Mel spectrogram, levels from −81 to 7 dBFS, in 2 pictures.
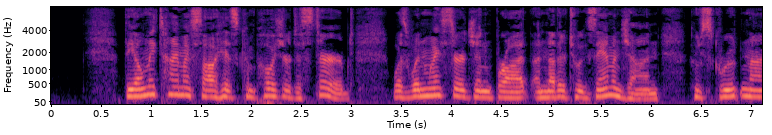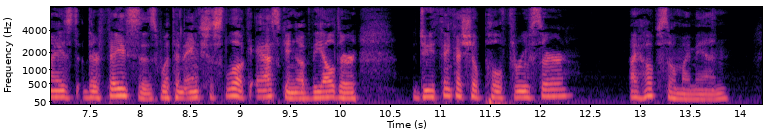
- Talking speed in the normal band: Yes, average, 175 wpm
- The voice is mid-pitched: Yes, medium, 145 Hz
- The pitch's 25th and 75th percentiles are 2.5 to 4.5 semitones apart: Yes, average, 3.9 semitones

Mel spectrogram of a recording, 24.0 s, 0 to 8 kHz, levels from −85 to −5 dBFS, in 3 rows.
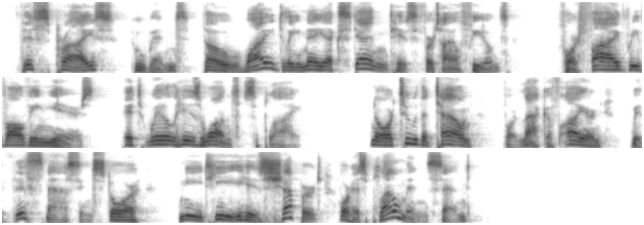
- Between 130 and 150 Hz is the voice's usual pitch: Yes, medium, 140 Hz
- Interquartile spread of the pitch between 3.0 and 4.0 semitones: No, average, 5.0 semitones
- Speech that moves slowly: Yes, slow, 105 wpm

